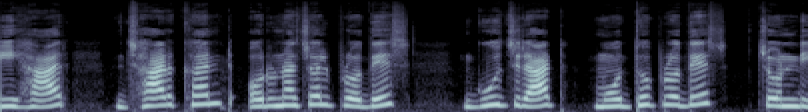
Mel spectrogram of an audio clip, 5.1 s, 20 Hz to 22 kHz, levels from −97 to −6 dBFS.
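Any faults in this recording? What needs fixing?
Nothing here needs fixing, as no faults turn up anywhere in this speech clip.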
